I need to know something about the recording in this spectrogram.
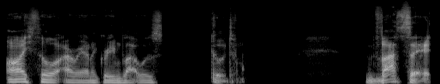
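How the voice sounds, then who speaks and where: A man's voice: low-pitched, slow, fairly bright tone, no echo, clean studio sound. A man co-hosting a casual film review chat, exasperated, blunt and sweary. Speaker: podcast co-host.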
